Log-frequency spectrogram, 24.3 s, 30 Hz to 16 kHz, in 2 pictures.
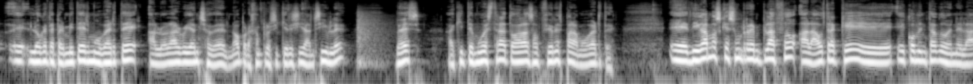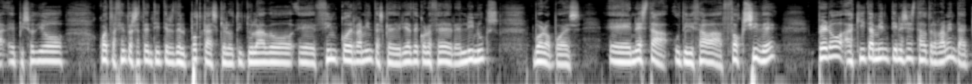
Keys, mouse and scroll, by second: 2.8-4.2 typing, 8.1-8.9 typing.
